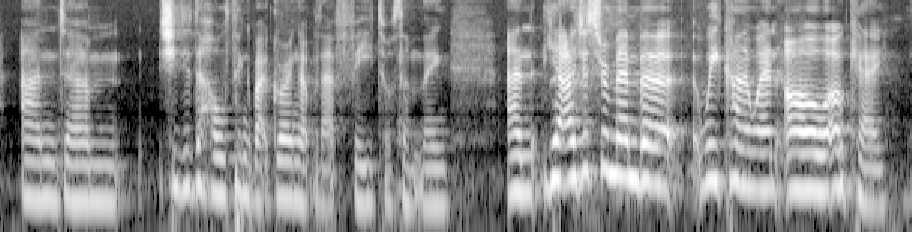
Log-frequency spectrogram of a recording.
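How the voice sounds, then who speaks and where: A woman's lively intonation at a moderate pace, with audible room echo. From Wales, Cardiff. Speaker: comedian and actor. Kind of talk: live comedy interview. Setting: stage with audience.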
